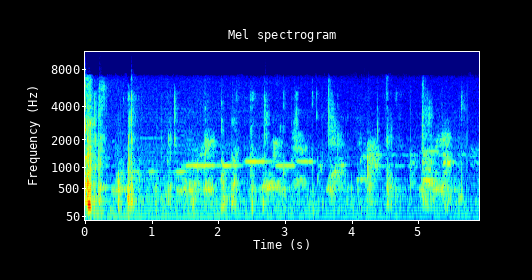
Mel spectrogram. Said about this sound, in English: Now you can probably just hear my chewing, but oh well.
